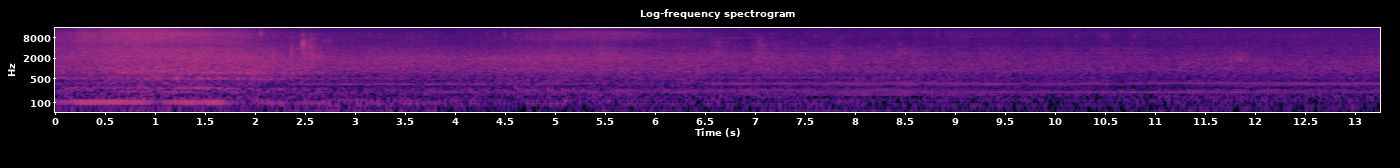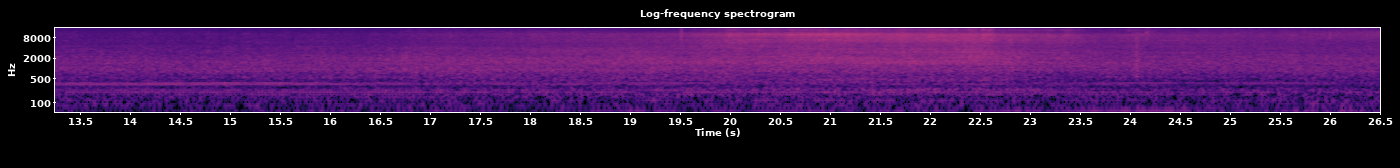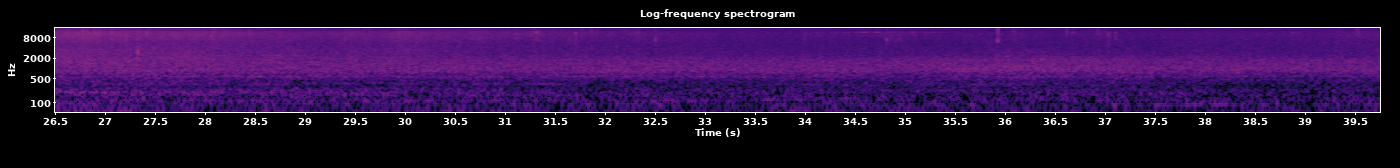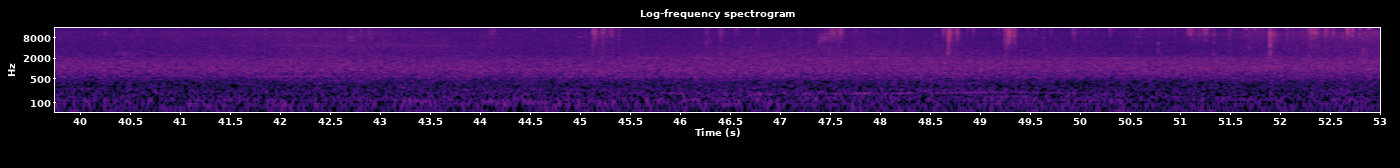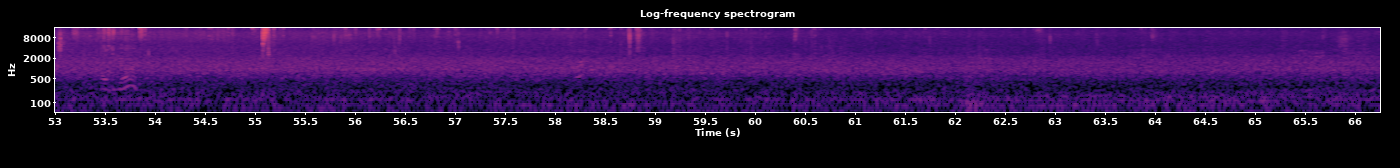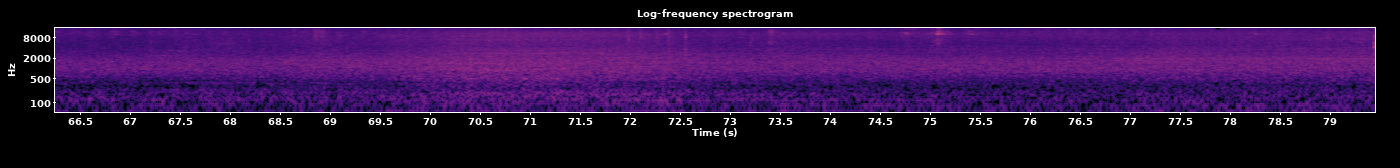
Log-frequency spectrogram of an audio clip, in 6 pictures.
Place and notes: {
  "title": "YMCA, N Tejon St, Colorado Springs, CO, USA - YMCA",
  "date": "2018-05-14 18:33:00",
  "description": "Outside the YMCA, cars and people walking by can be heard. Recorded with ZOOM H4N Pro with a dead cat.",
  "latitude": "38.84",
  "longitude": "-104.82",
  "altitude": "1837",
  "timezone": "America/Denver"
}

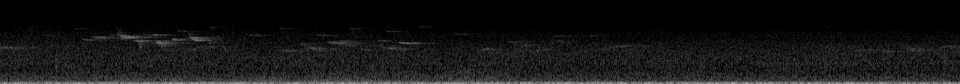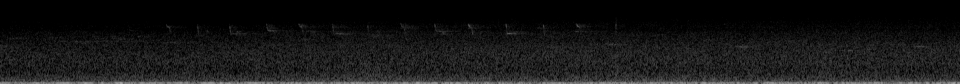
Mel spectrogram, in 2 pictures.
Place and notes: {
  "title": "Wuhletal, Marzahn, Berlin, Germany - ambience near BVG depot, wind",
  "date": "2015-05-23 17:50:00",
  "description": "along the river Wuhle valley (Wuhletal, Wind in trees and amience near BVG (Berlin public transport) depot.\n(SD702, DPA4060)",
  "latitude": "52.55",
  "longitude": "13.58",
  "altitude": "47",
  "timezone": "Europe/Berlin"
}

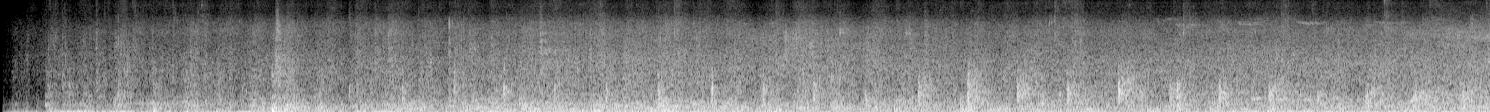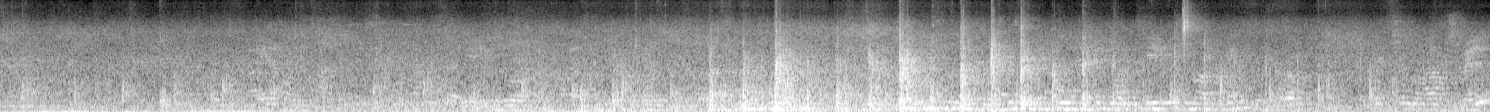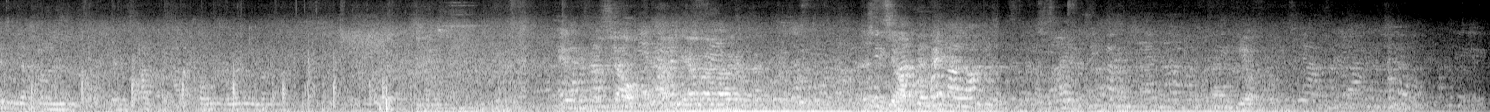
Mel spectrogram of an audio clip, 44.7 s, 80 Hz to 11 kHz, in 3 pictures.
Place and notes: {
  "title": "mettmann, brücker str, fussgängertunnel",
  "description": "schritte in fussgängertunnel morgens\nsoundmap nrw: social ambiences/ listen to the people - in & outdoor nearfield recordings",
  "latitude": "51.25",
  "longitude": "6.98",
  "altitude": "138",
  "timezone": "GMT+1"
}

